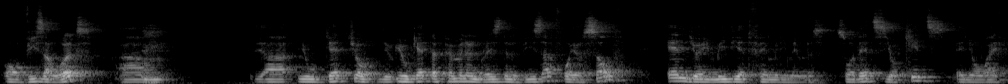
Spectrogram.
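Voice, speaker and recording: A man explains a process casually, step by step, as a vlog co-host. His tone is relaxed and dark. He is recorded in a reverberant room at some distance from the mic. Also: mid-range voice, normal speed. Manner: affirms often with short yeps.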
